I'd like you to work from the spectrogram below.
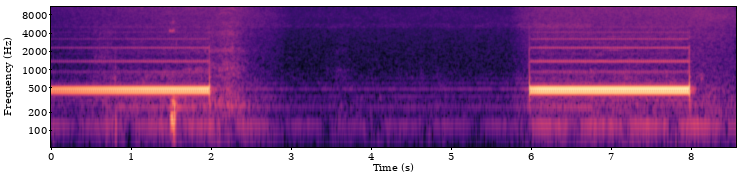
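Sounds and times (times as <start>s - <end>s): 
phone ringback tone: 0.0s - 2.0s, 6.0s - 8.0s
faint low hum: 0.0s - 8.5s.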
